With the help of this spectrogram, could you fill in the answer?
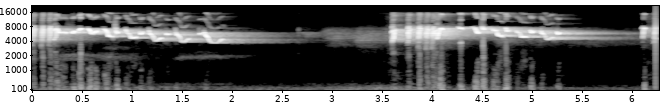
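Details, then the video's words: Two long high-pitched sunbird phrases, kolibri muncang, each a rapid stepped twitter descending over roughly two seconds, separated by a second of silence and a final clipped start. "Kolibri Muncang Gacor Dor"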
